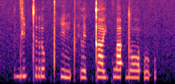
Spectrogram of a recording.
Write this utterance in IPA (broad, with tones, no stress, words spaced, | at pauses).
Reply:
di˦˥ʔtro˦˥k̚pʰi˨˩n pʰle˨˩k̚ta˧j kwa˦˥ʔdɔː˧ʔu˨˩ʔ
